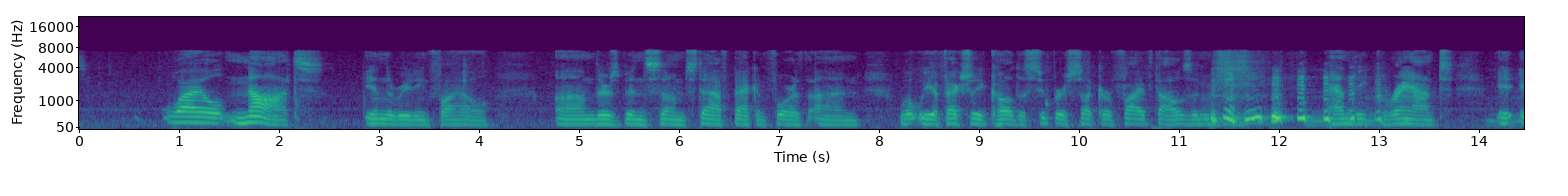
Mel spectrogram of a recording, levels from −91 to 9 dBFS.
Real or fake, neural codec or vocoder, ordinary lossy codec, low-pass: real; none; Opus, 64 kbps; 7.2 kHz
